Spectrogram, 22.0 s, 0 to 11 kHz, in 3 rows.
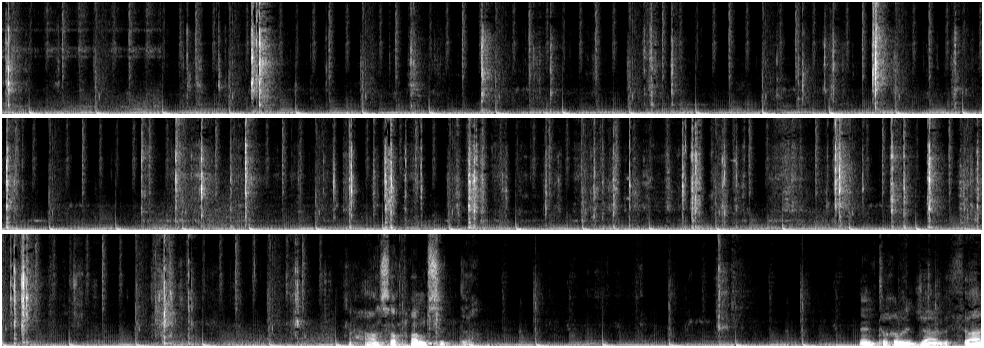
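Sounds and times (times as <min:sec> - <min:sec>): wire ticking and scratching: 0:00.0 - 0:17.3
soft background music: 0:00.0 - 0:22.0.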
